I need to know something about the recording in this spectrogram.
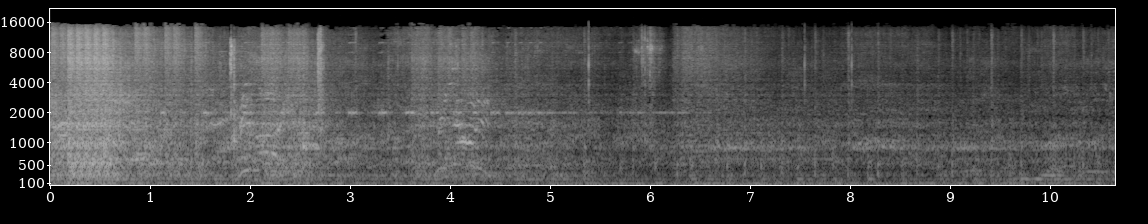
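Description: Zombies snarl and growl nearby.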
